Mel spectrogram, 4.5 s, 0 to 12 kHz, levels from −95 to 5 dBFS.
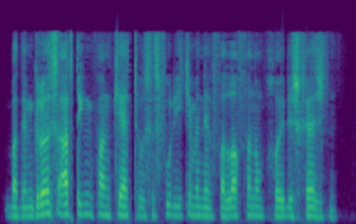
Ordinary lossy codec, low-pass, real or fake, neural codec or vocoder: AAC, 32 kbps; 7.2 kHz; fake; codec, 16 kHz, 0.9 kbps, LongCat-Audio-Codec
